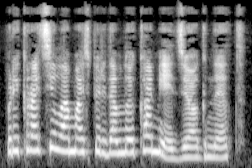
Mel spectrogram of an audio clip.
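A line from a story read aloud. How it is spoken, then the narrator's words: Shout. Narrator (Russian): выкрикнула она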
